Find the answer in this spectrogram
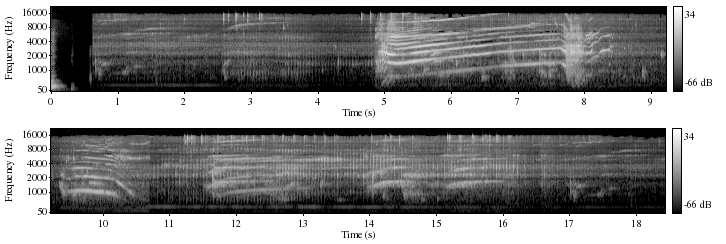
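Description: Orca calls: a few seconds of near quiet, then a long call sweeping upward in pitch about five seconds in, a falling call near ten seconds, and a run of shorter calls after it.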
